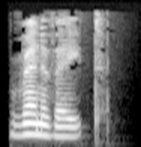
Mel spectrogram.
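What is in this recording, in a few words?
"renovate", British English; Design and innovation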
